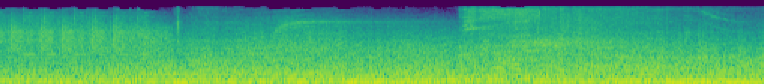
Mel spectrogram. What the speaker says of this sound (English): Launch missile, Captain.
